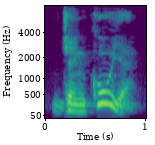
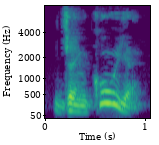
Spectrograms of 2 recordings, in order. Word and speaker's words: dziękuję: now as you remember word stress falls on the syllable qu so let's say from the end yeah yeah whoo yeah whoo yeah genku yeah genku yes say thank you in Polish Jan Kuya Jen Kuya and now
